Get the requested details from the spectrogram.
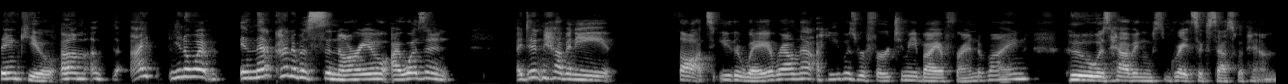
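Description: A woman speaks at a moderate pace with a fairly high pitch. Her pitch swings very widely. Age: 50s. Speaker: author and speaker on trauma healing. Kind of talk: interview.

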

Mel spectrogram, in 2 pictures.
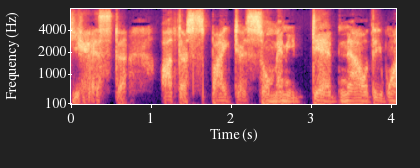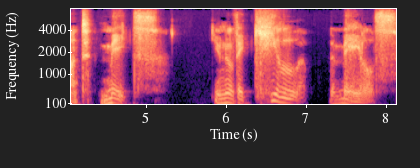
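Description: A man puts on a raspy, hissing character voice pitched fairly low. He speaks at a fairly slow pace. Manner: urgent, anxious.

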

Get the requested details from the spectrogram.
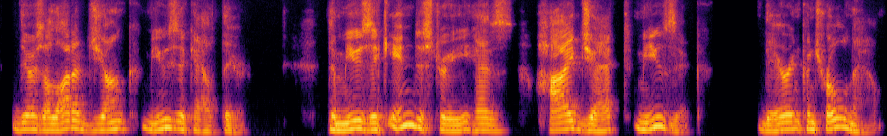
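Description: A man with an American accent speaks fairly slowly in a fairly high, somewhat breathy voice with ordinary pitch variation. The background is quiet. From rural US. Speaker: doctor and author. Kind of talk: interview.

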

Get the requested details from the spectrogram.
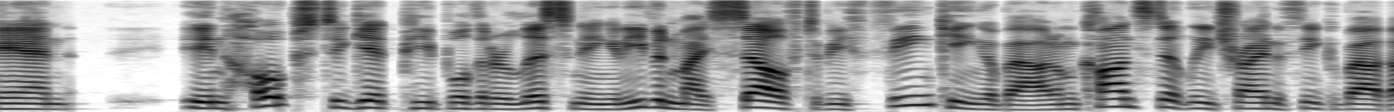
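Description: A normal speaking voice comes from a man with a fairly high pitch at a fairly quick pace, the sound dry and close with no echo and the background quiet. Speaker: podcast host and leadership coach. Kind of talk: casual chat.

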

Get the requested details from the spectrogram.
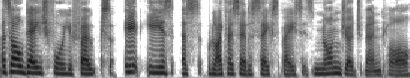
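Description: With a normal speaking voice, a woman talks at a moderate pace with a fairly low pitch and ordinary pitch variation, in a very clean recording with a silent background and a dry, close sound with no echo. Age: 60s. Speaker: podcast co-host, sober community member. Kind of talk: casual chat. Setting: in a living room, in person.

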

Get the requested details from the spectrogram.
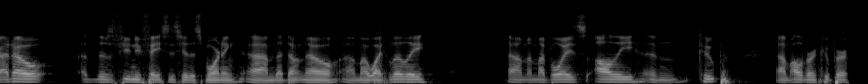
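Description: With a normal speaking voice and an American accent, a man of medium pitch talks at a fairly quick pace with fairly even intonation on a very clean recording with a silent background. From US Northeast, Ulster County, New York. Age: 30s. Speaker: missionary. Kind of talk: sermon. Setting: church. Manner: casual, many filler ums.

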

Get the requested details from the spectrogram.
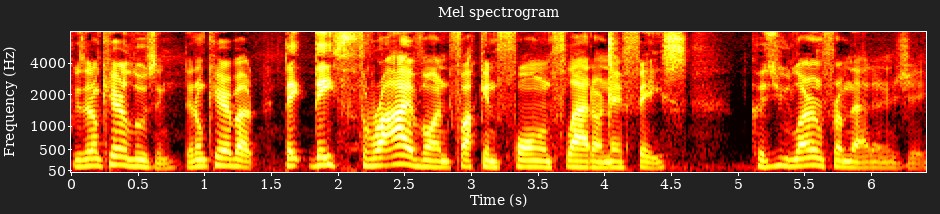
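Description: A man with a New York accent, fairly high in pitch, fairly quick, with ordinary pitch variation, on a very clean recording with a silent background. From New York City, Queens. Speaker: real estate agent. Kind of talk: casual interview. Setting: studio. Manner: animated.

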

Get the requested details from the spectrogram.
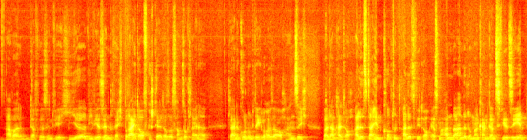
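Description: A somewhat breathy man speaks at a fairly quick pace, medium in pitch, with fairly even intonation. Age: 30s. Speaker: nursing director. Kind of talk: casual interview.

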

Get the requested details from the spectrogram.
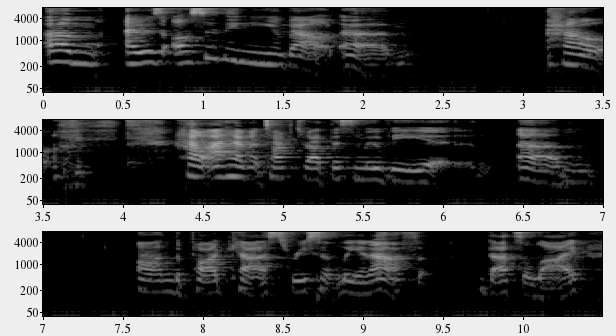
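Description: A woman's lively intonation broken by long, frequent pauses, with audible room echo. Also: medium pitch for a woman, moderate pace. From Filipino heritage. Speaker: podcast co-host. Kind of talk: casual chat.

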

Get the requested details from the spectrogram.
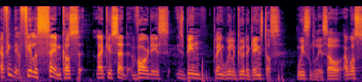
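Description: Speaking in a Swedish accent, a man uses a fairly high pitch with ordinary pitch variation. His pace is moderate. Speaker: podcast host. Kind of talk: casual chat. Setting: pub before a match.

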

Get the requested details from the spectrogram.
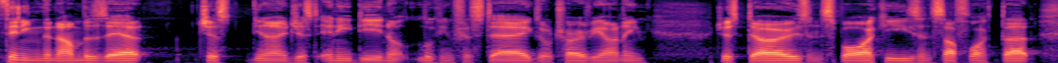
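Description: With an Australian accent, a man talks at a moderate pace and fairly low pitch on a very clean recording with a silent background. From Victoria, Australia. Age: 20s. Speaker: hunter. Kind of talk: casual chat.

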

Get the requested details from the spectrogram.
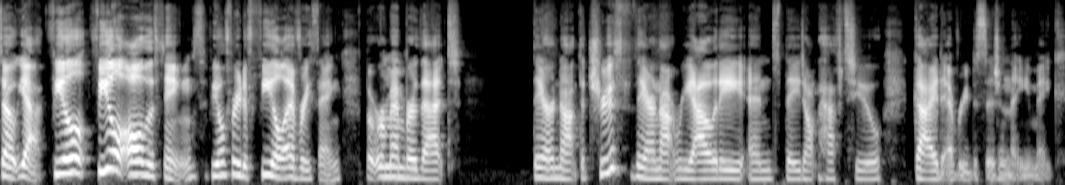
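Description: On a very clean recording with a silent background, a woman speaks at a moderate pace with medium pitch, a bright, sharp tone, lively intonation and big swings in loudness. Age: 30s. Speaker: travel content creator. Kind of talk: casual interview chat.

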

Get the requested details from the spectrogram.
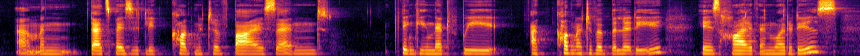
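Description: A woman's medium-pitched voice in a South African accent, at a moderate pace with fairly even intonation, in a very clean recording with a silent background. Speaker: panelist. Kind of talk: live panel discussion. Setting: stage with audience.

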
